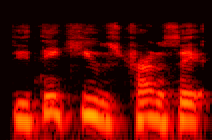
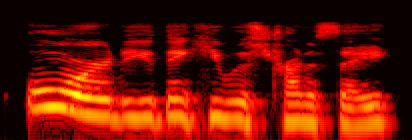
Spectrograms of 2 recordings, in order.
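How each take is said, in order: First: Said in the usual way. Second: "Or" said louder and higher to set up the other choice; stress on Or. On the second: Shown as a demonstration. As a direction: lean on the word "Or".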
